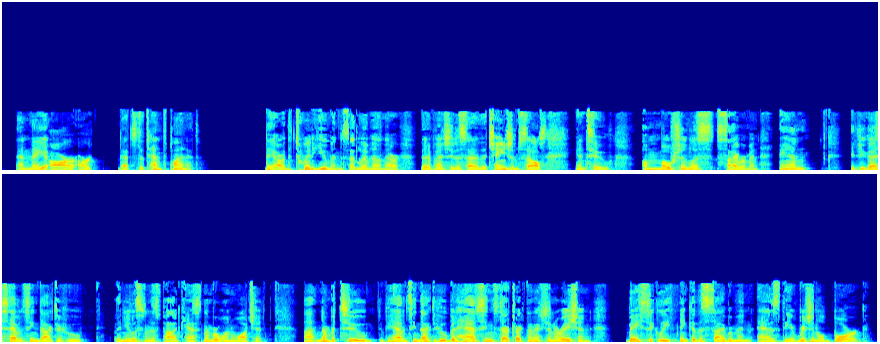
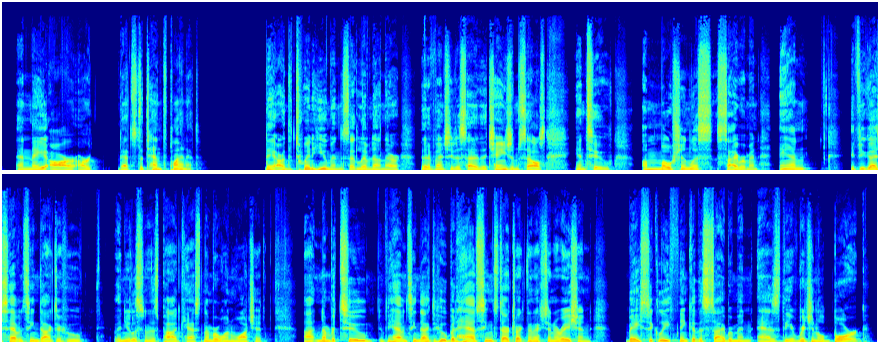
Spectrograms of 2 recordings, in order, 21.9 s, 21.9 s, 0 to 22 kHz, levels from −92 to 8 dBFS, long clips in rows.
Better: second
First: garbled, watery; badly; nothing above 8 kHz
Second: none

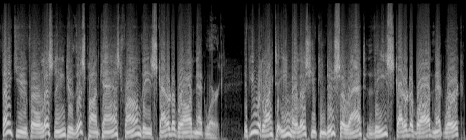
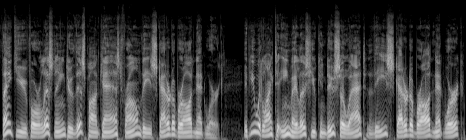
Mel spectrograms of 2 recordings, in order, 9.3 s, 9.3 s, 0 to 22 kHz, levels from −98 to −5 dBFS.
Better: second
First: distortion; heavy; 27% of the sound clipped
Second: none

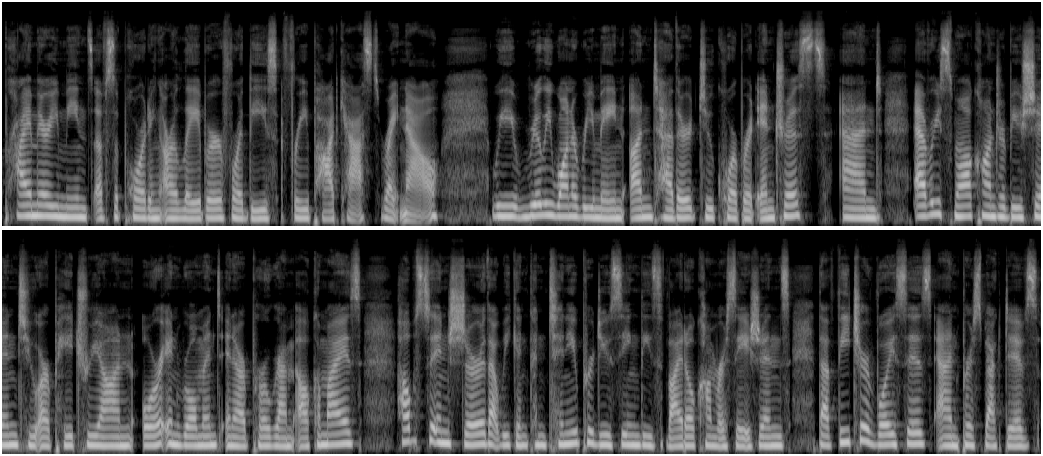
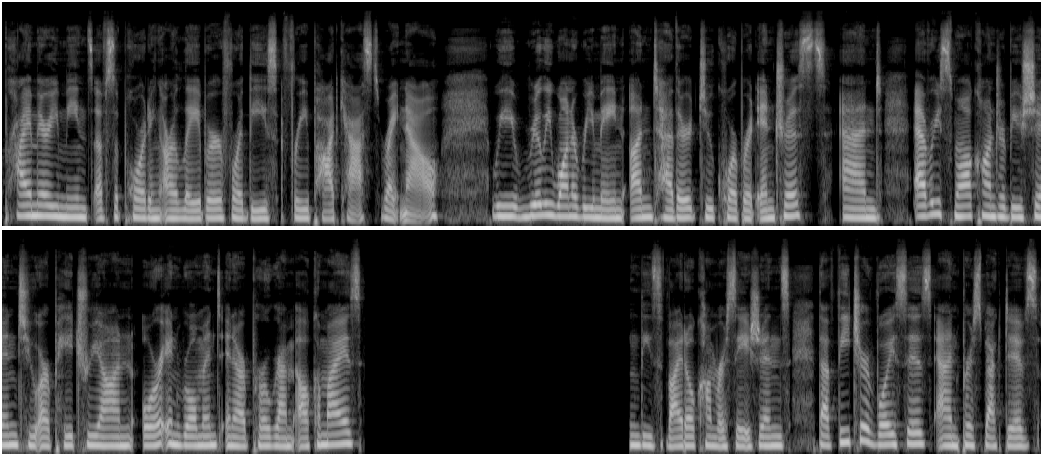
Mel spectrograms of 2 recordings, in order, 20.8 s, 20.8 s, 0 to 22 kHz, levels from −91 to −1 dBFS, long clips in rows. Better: first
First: none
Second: audio cutting out; at 14 s for 2.5 s

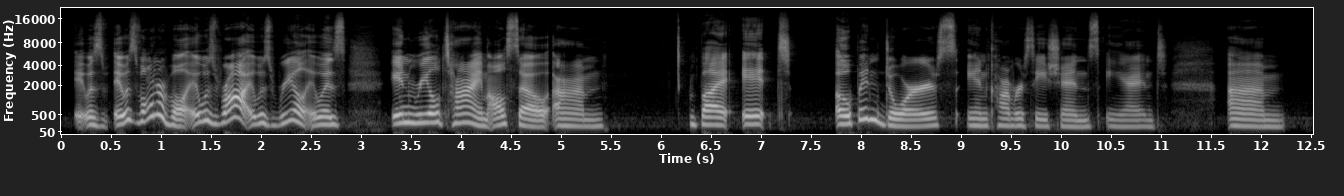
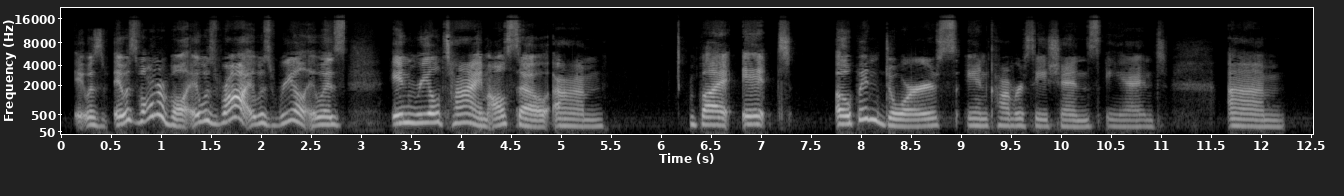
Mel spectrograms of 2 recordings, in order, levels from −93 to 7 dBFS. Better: first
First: none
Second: garbled, watery; slightly; nothing above 15 kHz

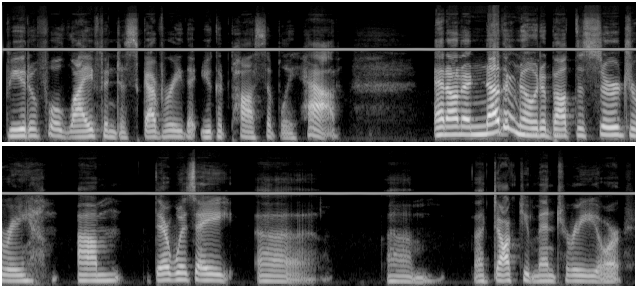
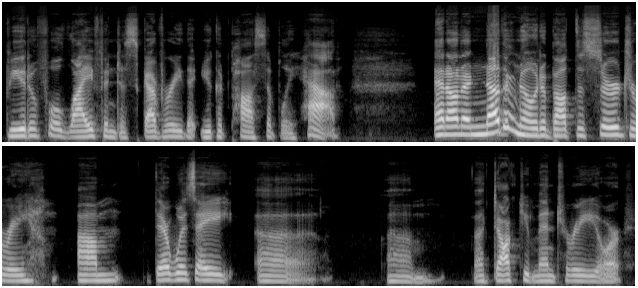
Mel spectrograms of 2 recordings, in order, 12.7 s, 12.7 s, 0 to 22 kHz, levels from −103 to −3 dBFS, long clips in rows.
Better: second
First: high-pitched whine; loud; throughout; 5.5 kHz, 9 dB below the speech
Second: none

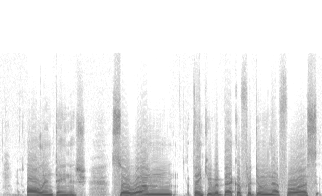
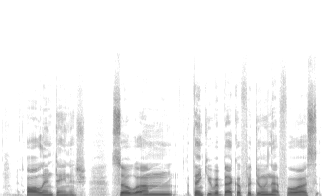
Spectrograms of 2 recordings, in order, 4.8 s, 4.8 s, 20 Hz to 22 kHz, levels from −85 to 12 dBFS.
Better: second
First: distortion; heavy; 6 dB below the speech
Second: none

